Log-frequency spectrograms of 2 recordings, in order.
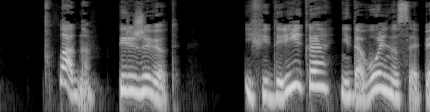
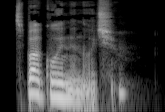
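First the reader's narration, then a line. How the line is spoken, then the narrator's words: Gloomy captain's reply. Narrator (Russian): мрачно ответил капитан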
